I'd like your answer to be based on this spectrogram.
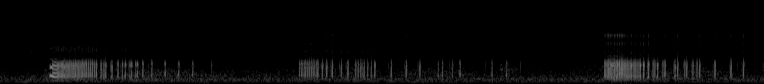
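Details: Snoring in sleep: buzzing, fluttering breaths about every three seconds, each trailing off in soft clicks.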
